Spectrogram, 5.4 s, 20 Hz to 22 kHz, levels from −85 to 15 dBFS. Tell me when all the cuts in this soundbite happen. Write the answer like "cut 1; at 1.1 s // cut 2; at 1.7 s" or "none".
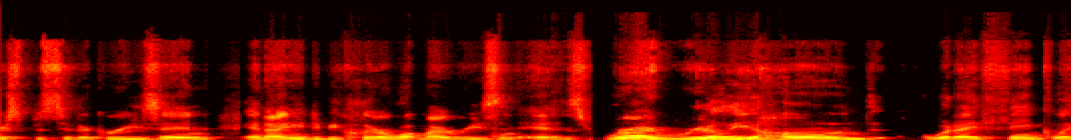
cut 1; at 1.1 s // cut 2; at 2.9 s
